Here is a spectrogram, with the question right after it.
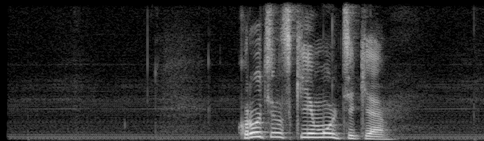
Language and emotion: Russian, positive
